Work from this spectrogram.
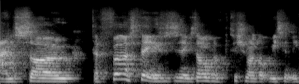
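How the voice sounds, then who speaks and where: In an English accent, a man speaks at a fairly quick pace. His voice sits at a fairly high pitch with a bright, sharp tone. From England. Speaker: digital organizing trainer. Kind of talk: online training presentation. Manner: fast; casual, filler-heavy.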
